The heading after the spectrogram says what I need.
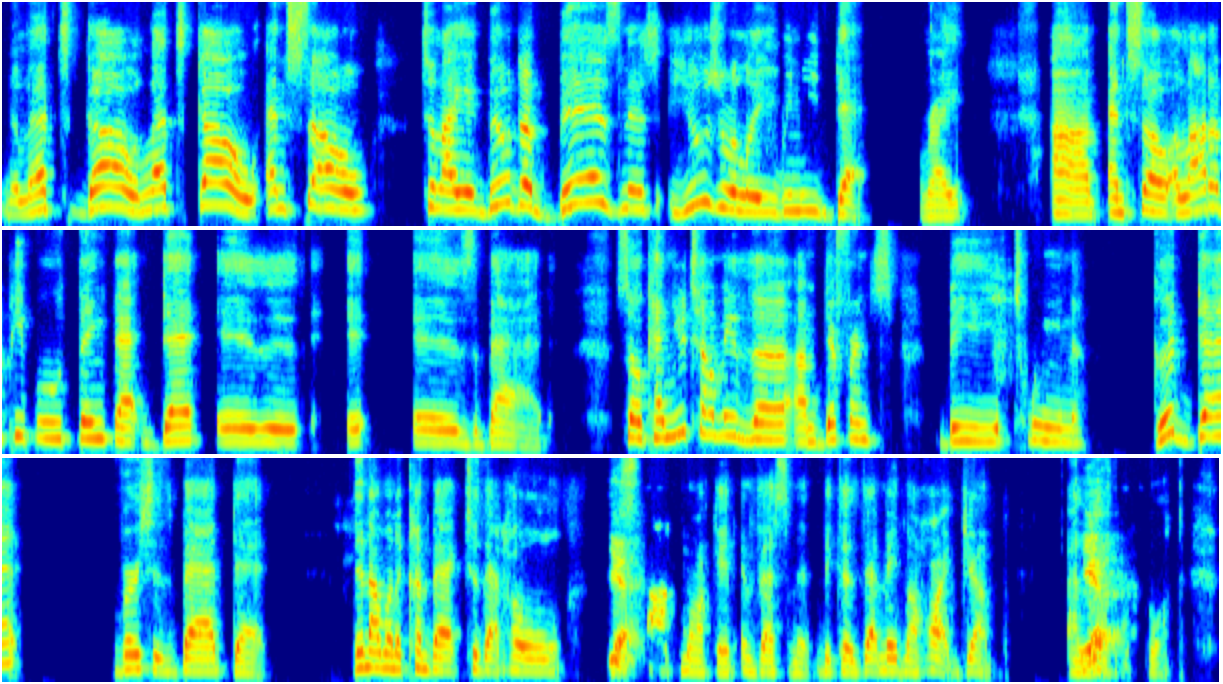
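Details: Adult woman who says she is a stutterer: stuttering.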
